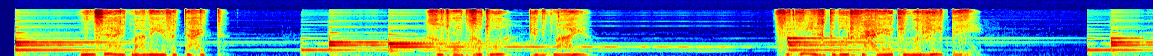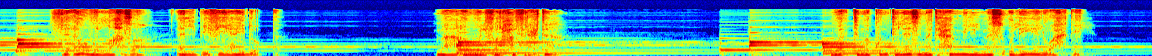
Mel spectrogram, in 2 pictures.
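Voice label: Arabic, male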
